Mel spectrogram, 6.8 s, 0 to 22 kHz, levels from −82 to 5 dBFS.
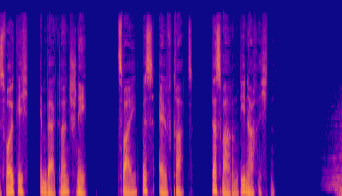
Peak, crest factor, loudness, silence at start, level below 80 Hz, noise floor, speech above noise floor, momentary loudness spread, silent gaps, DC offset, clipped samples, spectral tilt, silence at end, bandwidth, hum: -4 dBFS; 20 dB; -23 LUFS; 0 s; -36 dBFS; -84 dBFS; 62 dB; 14 LU; 6.03-6.40 s; under 0.1%; under 0.1%; -4 dB/octave; 0 s; 16.5 kHz; none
